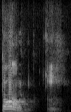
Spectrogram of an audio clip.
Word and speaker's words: Tolkki: Almost. It's Tolkki.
